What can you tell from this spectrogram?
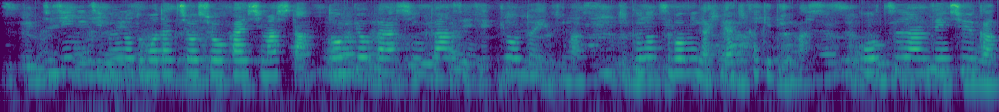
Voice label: female liverec; underdetermined; SiSEC11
